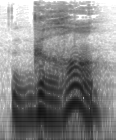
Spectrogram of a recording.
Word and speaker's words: grand: Grand, final D, not pronounced, okay, G-R, gr, gr, gr, and then the nasal, en, grand, okay, and it means big or tall.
